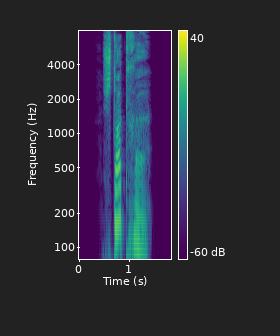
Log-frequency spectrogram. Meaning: inflection of stottern: 1. first-person singular present 2. first/third-person singular subjunctive I 3. singular imperative
- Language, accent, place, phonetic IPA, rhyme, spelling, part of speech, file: German, Germany, Berlin, [ˈʃtɔtʁə], -ɔtʁə, stottre, verb, De-stottre.ogg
